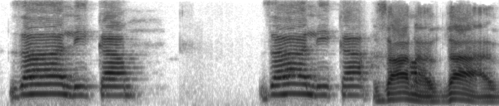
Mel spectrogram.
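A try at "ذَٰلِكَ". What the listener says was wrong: যা না, দা, দা। দা।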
